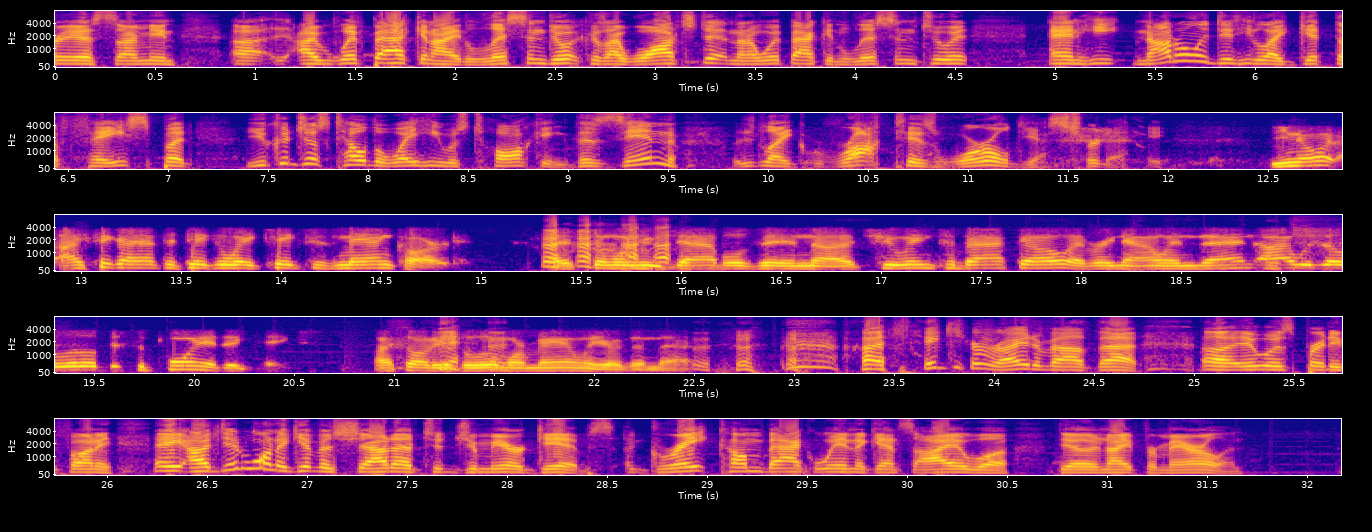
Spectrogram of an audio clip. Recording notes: live from River City Roll as they compete in the River City Roll Bowling Bowl.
